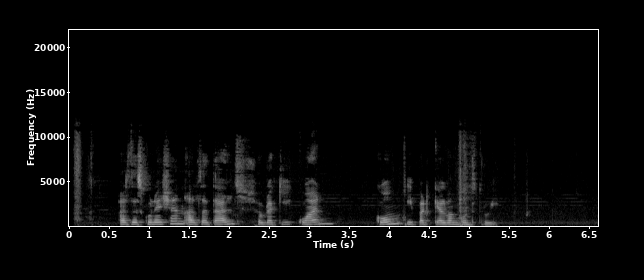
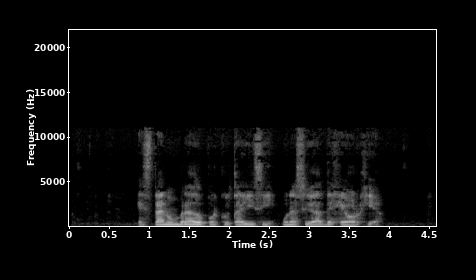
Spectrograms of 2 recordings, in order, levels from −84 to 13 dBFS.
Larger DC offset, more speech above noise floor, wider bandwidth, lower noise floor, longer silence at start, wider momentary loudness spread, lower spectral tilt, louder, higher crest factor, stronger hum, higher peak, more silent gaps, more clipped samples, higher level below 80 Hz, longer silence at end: neither; second, 34 dB vs 45 dB; about the same, 11.5 kHz vs 11.5 kHz; about the same, -66 dBFS vs -68 dBFS; second, 0.05 s vs 0.85 s; second, 13 LU vs 16 LU; second, -2.5 dB/octave vs -5 dB/octave; second, -32 LUFS vs -24 LUFS; about the same, 20 dB vs 20 dB; neither; second, -14 dBFS vs -4 dBFS; neither; neither; second, -86 dBFS vs -62 dBFS; first, 1.25 s vs 0.7 s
